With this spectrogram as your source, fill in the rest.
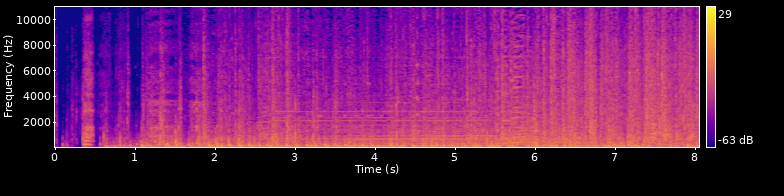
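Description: Many footsteps run on stone.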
